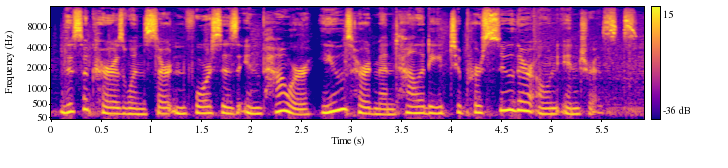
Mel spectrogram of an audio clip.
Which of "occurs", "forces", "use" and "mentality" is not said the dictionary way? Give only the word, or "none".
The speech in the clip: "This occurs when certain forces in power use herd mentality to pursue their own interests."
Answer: none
